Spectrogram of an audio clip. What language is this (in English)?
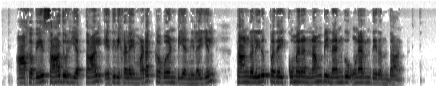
Tamil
